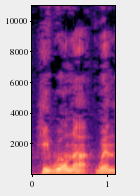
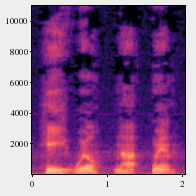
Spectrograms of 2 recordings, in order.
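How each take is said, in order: First: Said in the usual way. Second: "he will not win" slowly, word by word; emphatic word-by-word promise. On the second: Real, not acted. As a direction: pause between words in "he will not win". Repeated as a solemn promise.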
